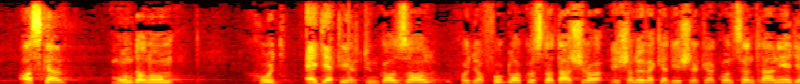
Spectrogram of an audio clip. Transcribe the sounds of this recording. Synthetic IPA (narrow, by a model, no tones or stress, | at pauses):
ɒst̪kɛl | mo̞nd̪ɒno̞m | ho̞ɟ | ɛɟːɛt̪eːrt̪yŋkɒzːɒlho̞ɟɒfo̞ɡlɒlko̞st̪ɒt̪aːʃrɒeːʃɒnø̞vɛkɛd̪eːʃrɛkɛlko̞nt̪sɛnt̪raːlniɛɟːɛ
